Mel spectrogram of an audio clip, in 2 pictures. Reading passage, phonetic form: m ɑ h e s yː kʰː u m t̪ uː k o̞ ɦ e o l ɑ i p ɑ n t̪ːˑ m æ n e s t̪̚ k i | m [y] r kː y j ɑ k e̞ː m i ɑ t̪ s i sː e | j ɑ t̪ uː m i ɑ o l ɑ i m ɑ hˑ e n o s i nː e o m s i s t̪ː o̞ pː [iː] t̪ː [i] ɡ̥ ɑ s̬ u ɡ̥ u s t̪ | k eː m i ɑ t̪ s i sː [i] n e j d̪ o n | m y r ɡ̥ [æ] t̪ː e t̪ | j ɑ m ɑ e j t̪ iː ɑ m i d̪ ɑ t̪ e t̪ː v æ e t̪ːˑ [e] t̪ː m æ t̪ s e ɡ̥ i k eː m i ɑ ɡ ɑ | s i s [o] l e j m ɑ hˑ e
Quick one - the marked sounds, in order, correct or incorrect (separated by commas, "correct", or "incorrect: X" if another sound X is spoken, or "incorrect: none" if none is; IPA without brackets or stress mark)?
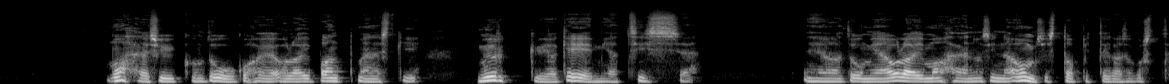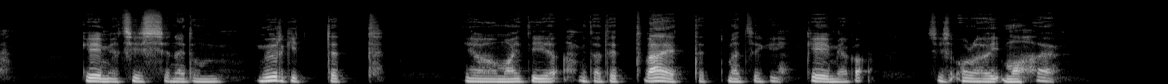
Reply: correct, incorrect: i, incorrect: e, incorrect: e, incorrect: i, correct, correct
